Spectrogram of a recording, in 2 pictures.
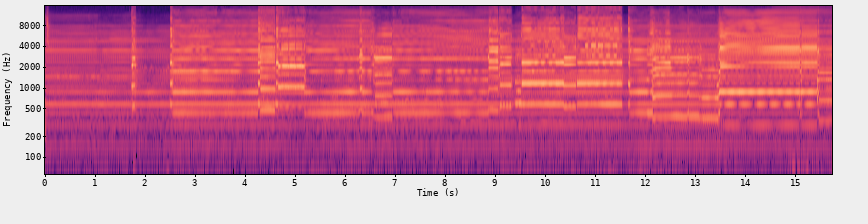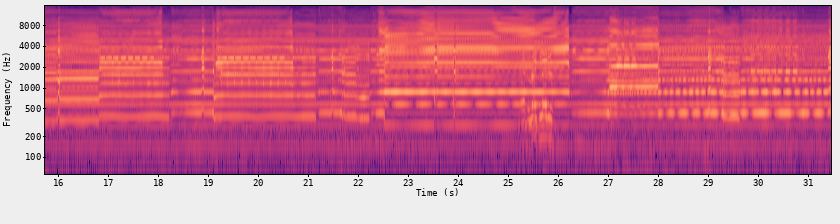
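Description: Irish uilleann pipes playing a tune on the chanter over three steady drones tuned to D an octave apart. The drones sound alone for the first couple of seconds before the melody starts.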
